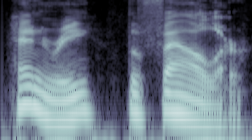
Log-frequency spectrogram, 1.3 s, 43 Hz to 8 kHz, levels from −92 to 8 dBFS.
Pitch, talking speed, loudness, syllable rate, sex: 110 Hz, 145 wpm, -15 LUFS, 5.4 syllables/s, male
